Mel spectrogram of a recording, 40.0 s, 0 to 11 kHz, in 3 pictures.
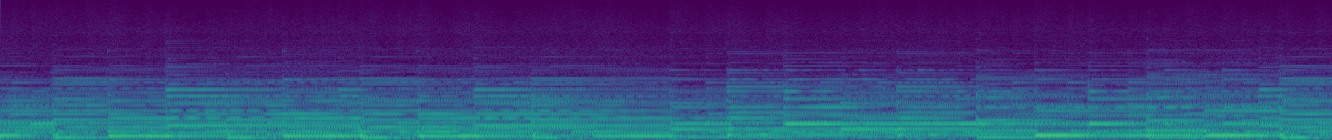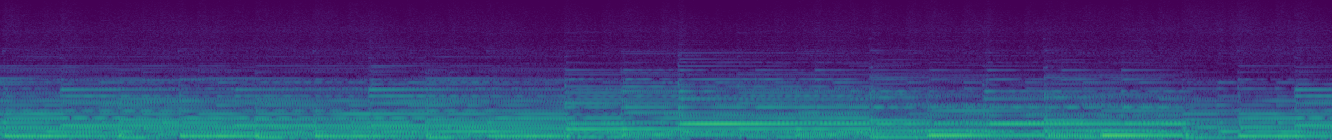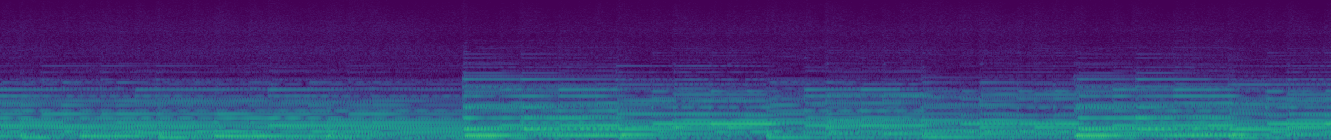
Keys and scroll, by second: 24.3 ctrl+0, 24.8 ctrl+-, 30.7 ctrl+=, 38.4 ctrl+i.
